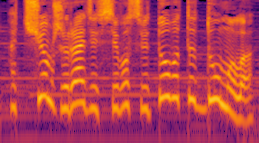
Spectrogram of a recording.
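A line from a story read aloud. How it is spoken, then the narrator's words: Startled exclamation. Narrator (Russian): воскликнула Фанни, увидев, с чем вернулась Вениша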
